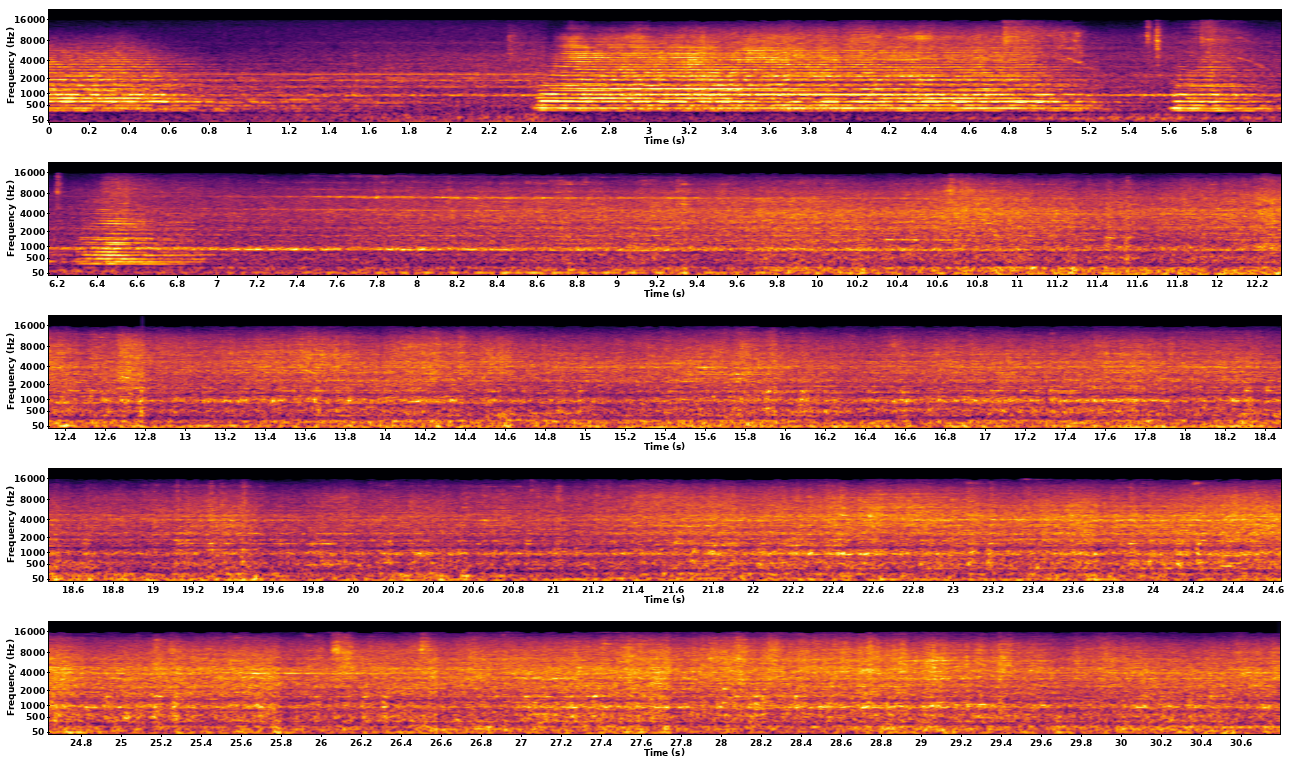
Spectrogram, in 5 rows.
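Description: Horn of a Union Pacific GE AC44CW freight locomotive sounding for a grade crossing, several notes together: one blast ends just after the start, then a longer blast of about four seconds breaks twice briefly near its end. From about seven seconds in, the freight cars roll past with a steady rumble and wheel clatter.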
